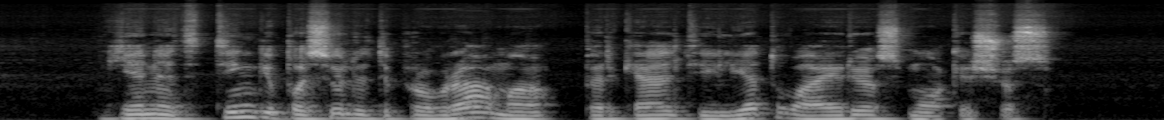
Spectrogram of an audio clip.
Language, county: Lithuanian, Šiauliai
